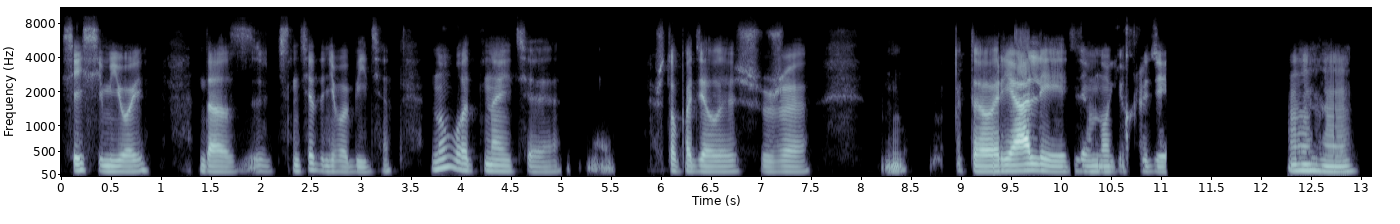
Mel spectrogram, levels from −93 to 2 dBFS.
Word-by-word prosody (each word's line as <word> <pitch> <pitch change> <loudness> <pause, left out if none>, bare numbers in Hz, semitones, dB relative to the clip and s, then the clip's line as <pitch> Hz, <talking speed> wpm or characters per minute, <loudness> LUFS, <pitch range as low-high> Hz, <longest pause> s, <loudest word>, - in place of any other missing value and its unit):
всей 120 +1 +2
семьей. 105 0 0 0.5
Да, 100 -2 +2
з 110 +1 -11
в - - -23
тесноте 110 +5 -5
да 115 -3 -10
не 105 0 -3
в 105 - -7
обиде. 100 +2 -7 0.4
Ну 165 +6 -1
вот, 130 - 0
знаете, 105 -3 -3 0.9
что - - -3
поделаешь 105 -1 -2
уже. 100 +1 -2 0.8
М. - - -6 0.5
Это 110 -3 +4
реалии 115 -2 +7
для 110 -1 -4
многих 105 -1 -3
людей. 100 -1 -3 1.2
Мгм. 110 -3 0
105 Hz, 105 wpm, -25 LUFS, 100-115 Hz, 1.2 s, реалии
